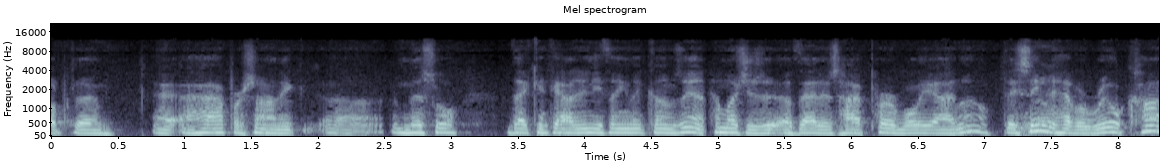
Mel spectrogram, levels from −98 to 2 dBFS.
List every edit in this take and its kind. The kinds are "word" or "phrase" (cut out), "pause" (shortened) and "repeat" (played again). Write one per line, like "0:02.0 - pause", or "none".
0:02.5 - word
0:03.7 - word
0:04.9 - word
0:06.8 - word
0:07.1 - word

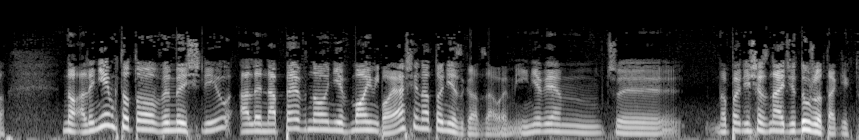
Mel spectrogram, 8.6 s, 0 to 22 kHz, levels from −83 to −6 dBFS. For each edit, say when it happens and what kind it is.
0:03.8 - word

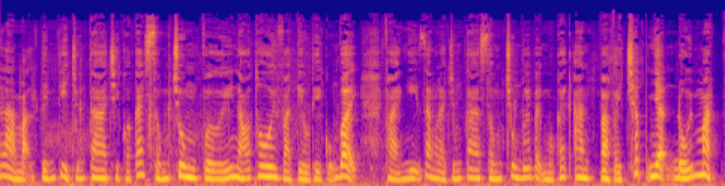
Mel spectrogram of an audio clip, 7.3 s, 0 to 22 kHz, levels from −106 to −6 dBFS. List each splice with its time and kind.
0:01.4 - word
0:03.1 - word
0:05.9 - word

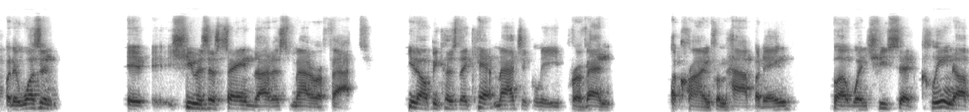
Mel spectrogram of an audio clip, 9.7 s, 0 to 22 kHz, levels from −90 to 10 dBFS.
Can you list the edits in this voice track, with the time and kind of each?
none

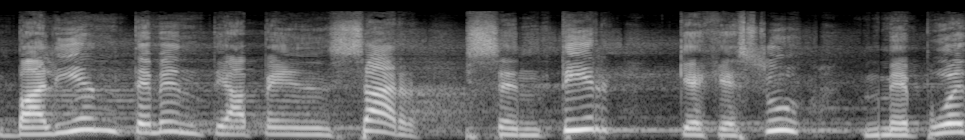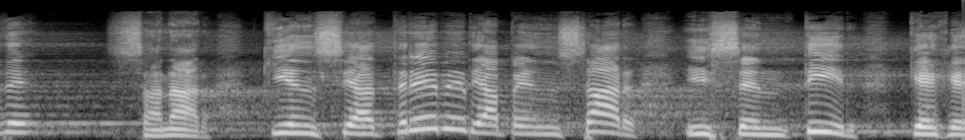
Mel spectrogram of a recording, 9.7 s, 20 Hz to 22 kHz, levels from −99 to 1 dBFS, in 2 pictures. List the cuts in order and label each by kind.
0:02.3 - word
0:07.2 - word

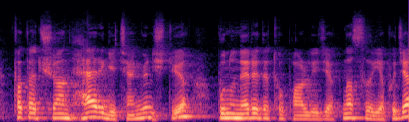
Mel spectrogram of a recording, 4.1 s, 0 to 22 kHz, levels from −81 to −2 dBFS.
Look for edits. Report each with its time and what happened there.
0:01.5 - word

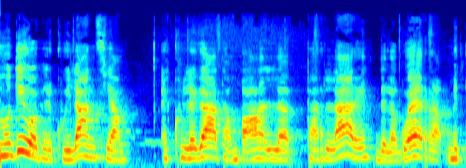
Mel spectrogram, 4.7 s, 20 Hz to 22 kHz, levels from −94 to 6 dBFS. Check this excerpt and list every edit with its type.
0:02.4 - word

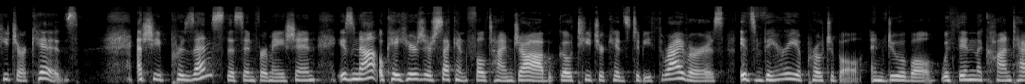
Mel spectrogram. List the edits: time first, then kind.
0:01.4 - phrase
0:03.8 - word
0:07.3 - pause
0:08.9 - word

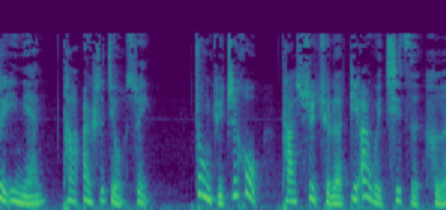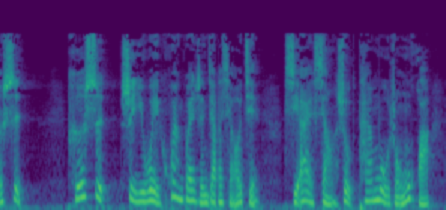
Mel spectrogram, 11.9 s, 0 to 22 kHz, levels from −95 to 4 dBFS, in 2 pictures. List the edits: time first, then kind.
0:02.4 - pause

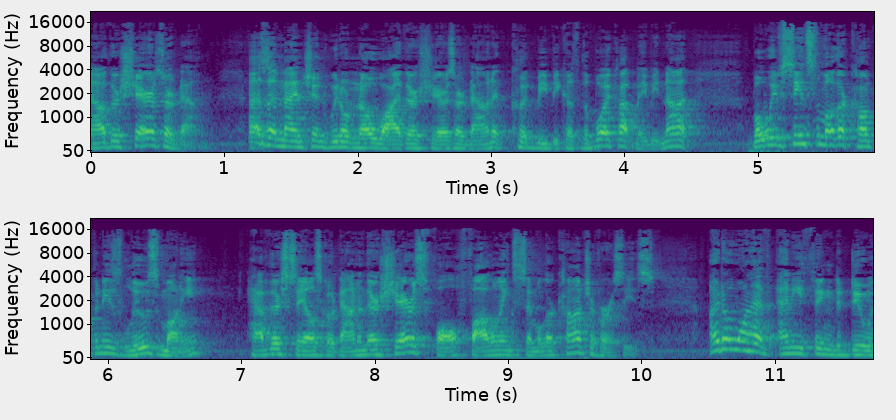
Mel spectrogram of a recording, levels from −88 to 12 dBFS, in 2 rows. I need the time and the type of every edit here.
none

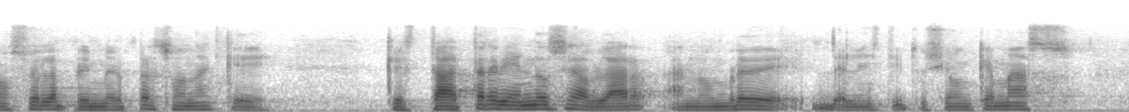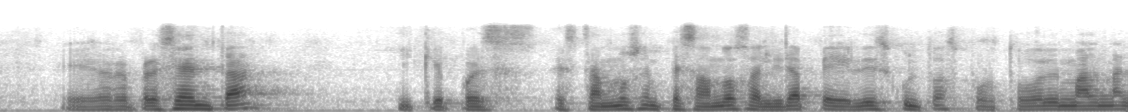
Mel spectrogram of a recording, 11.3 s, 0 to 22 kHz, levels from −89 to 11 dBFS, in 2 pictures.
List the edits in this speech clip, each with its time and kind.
none

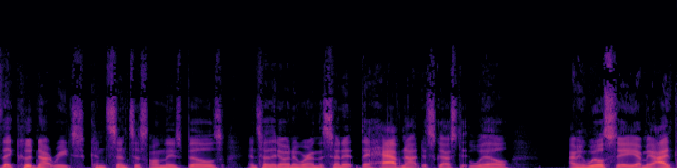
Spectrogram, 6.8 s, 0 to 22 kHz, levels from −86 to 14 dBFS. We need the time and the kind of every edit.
0:01.5 - phrase
0:02.8 - word
0:04.7 - phrase

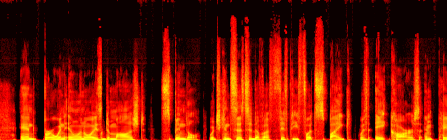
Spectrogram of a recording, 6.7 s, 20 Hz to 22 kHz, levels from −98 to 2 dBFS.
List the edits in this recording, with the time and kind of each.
0:01.5 - word
0:03.1 - pause
0:05.3 - pause

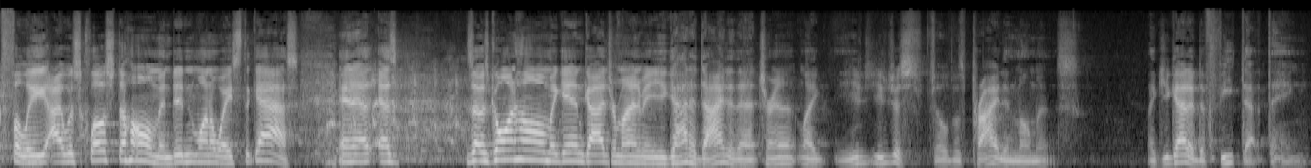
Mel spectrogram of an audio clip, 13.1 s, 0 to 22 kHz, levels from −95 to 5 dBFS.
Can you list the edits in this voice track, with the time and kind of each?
0:06.1 - word
0:08.3 - pause

